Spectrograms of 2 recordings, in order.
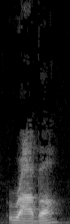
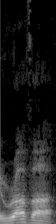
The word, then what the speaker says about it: Rava: So some of Farshim learn that the name Rava used to be pronounced Rabba, Resh Beis Aleph, which we pronounce today Rava, used to be pronounced Rabba, and the Remez is in the pronunciation, but not in the spelling.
